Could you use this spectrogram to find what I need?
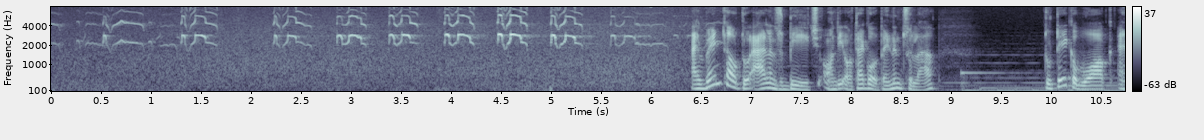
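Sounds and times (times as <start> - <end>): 
oystercatcher calls: 0.0 - 6.6
hiss: 0.0 - 10.7
speech: 6.4 - 9.1, 10.0 - 10.7.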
